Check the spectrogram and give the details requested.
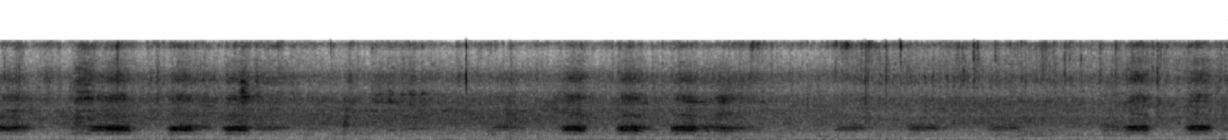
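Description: A bird calling over and over: about a dozen short calls, mostly in loose groups of two or three.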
